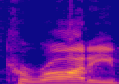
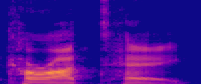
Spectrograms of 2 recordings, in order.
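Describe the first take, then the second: First: It is said the ordinary English way. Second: It is said an odd, put-on way. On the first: "he does karate" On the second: "he calls it karate. / like SpongeBob"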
